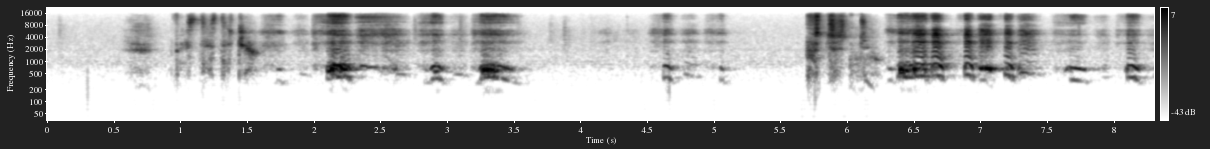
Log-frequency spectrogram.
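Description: A nine-month-old baby laughing in two bouts of short, breathy bursts: one starting about a second in, a shorter one near five seconds, and another starting near six seconds.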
